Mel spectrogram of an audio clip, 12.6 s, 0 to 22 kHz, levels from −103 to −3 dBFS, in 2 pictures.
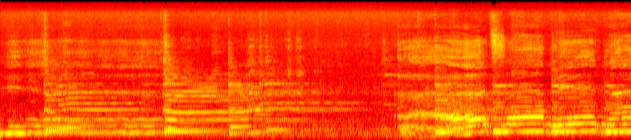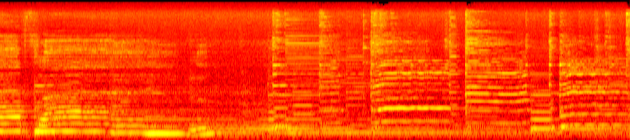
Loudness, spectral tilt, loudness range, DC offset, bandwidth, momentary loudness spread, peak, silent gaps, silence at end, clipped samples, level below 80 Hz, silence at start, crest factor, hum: -30 LUFS; -2.5 dB/octave; 4 LU; under 0.1%; over 20 kHz; 9 LU; -12 dBFS; none; 0 s; under 0.1%; -68 dBFS; 0 s; 20 dB; none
